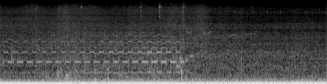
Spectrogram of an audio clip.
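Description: A steady electronic door buzzer rings with a bright, tonal hum for nearly two seconds, then cuts off, leaving a low rumbling background of traffic or engine noise.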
